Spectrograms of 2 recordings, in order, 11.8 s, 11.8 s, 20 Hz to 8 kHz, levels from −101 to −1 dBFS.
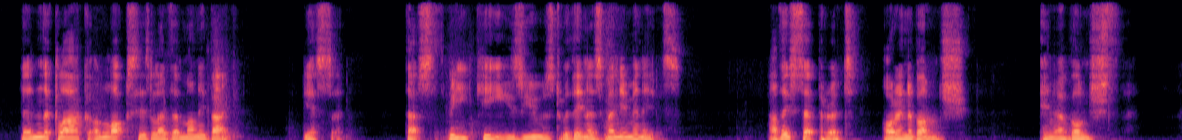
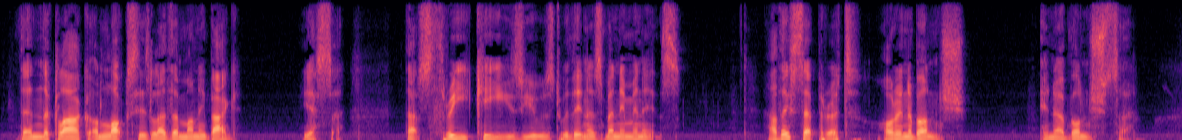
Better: second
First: noise reduction (neural mask model DeepFilterNet 3)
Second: none

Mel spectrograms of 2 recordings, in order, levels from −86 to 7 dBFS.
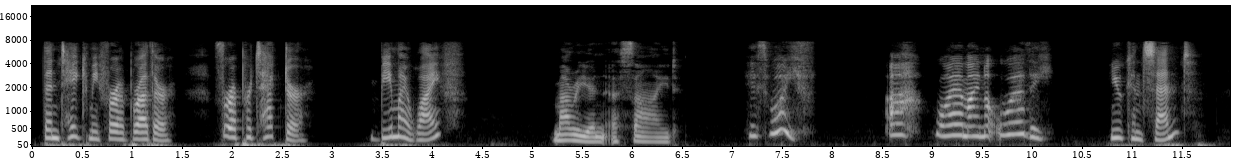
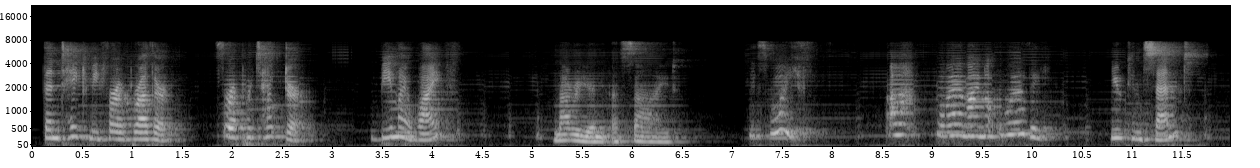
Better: first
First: none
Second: noise reduction (neural separator model SepFormer DNS4)

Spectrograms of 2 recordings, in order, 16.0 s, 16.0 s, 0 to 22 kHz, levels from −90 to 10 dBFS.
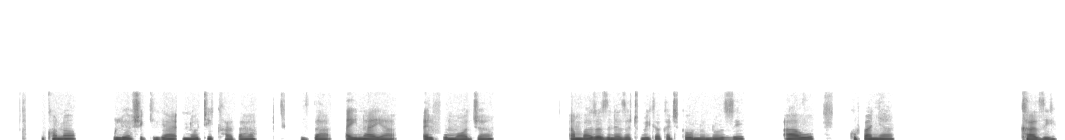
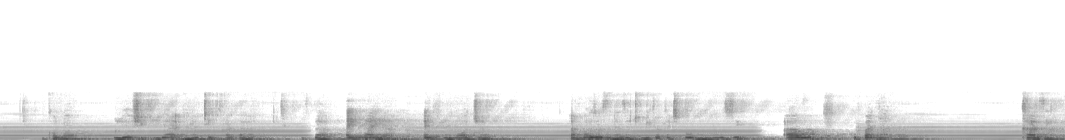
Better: first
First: none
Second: background sound (Bowed string instrument); 19 dB below the speech // room echo; dies away in 2 s

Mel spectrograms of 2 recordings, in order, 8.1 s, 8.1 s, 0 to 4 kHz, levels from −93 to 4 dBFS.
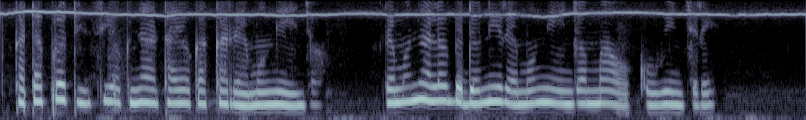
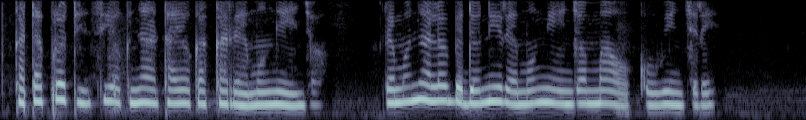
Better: second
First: background sound (Hiss / Alarm); 10 dB below the speech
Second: none

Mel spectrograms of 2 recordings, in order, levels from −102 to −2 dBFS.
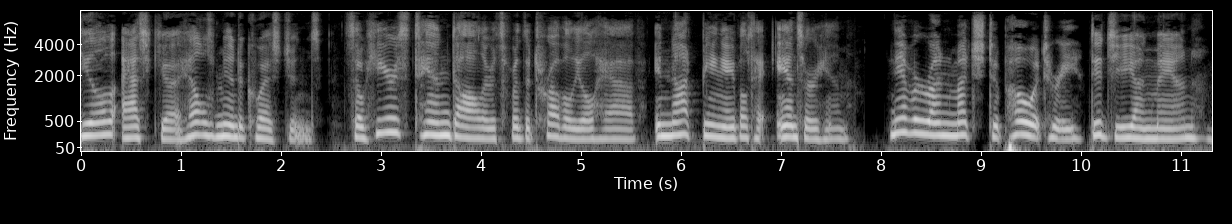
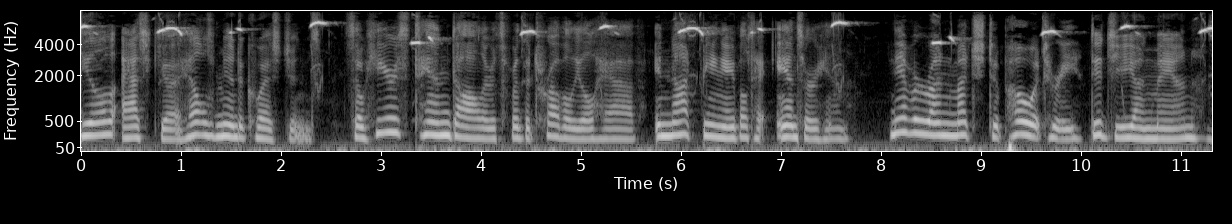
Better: first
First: none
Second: background sound (Bird); as loud as the speech

